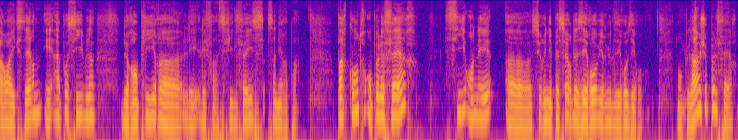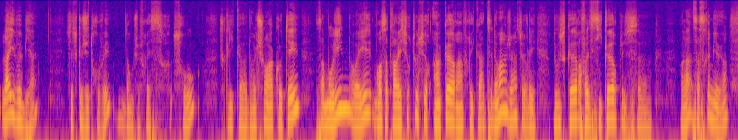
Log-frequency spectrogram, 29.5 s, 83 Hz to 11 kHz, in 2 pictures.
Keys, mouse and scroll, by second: 4.2 click, 14.5 click, 15.8 click, 17.2 click, 18.5 click, 29.1-29.5 drag.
